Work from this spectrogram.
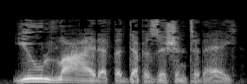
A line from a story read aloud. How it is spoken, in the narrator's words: he growled at Cheryl through a throat tight with fury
